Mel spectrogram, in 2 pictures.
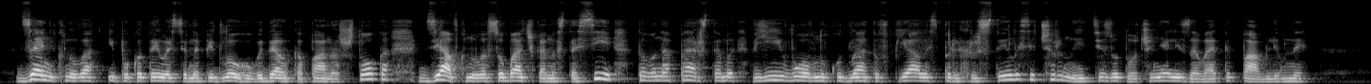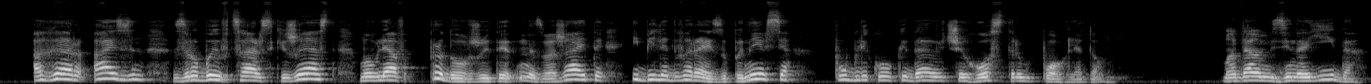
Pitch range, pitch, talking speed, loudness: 145-195 Hz, 165 Hz, 95 wpm, -18 LUFS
